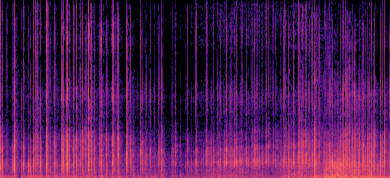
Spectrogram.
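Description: Long pointed nails on both hands scratch across a flat, iridescent faux snakeskin mat made of embossed reptile-pattern synthetic leather. Quick, irregular, dry crackling scrapes come in sharp bursts at first, then blend into a denser, steadier rasping rub that grows brighter and louder toward the end.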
